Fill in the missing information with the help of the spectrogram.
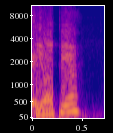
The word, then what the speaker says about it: Ethiopia: Ethiopia? – Ethiopia, Utopia. I'm saying Utha. Yeah, never mind. We're not euthanizing anybody on the show here. You, especially not those people, but Ethiopia.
